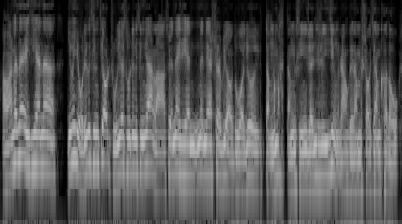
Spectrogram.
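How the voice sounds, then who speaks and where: Fast-talking man. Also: mid-range voice, a little mellow, no room sound. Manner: rambling, repeats words, restarts often. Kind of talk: casual spoken testimony. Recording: muffled lo-fi recording.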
